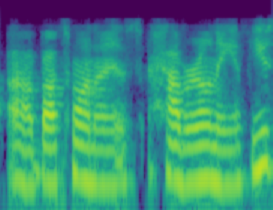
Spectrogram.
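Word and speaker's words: Gaborone: you said um the capital H batswana is habon if you said it Gabon because that's how it's spelled they would kind of get a little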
